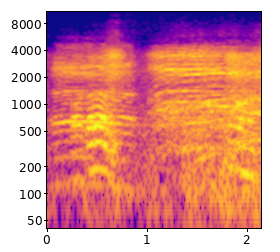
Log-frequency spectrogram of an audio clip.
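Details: Merino sheep from Hungary, shown to a Turkish customer, bleating twice: a short wavering cry, a brief pause, then a longer sustained nasal bleat.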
